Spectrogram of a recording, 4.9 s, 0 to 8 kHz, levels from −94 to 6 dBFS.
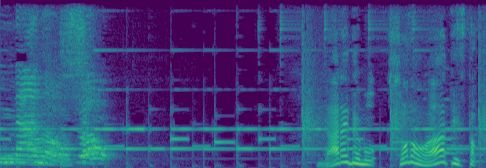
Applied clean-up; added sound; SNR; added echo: none; none; none; none.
